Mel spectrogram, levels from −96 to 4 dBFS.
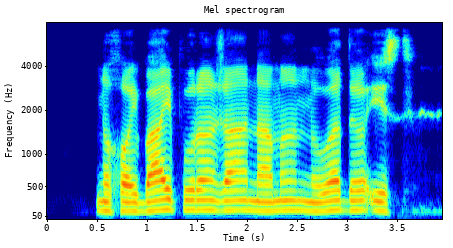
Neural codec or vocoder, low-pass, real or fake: autoencoder, 48 kHz, 32 numbers a frame, DAC-VAE, trained on Japanese speech; 7.2 kHz; fake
